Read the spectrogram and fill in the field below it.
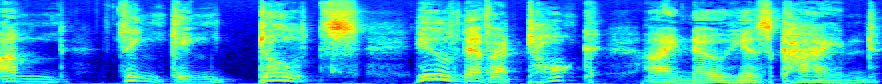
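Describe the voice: Putting on a character voice, a man drawls at a slow pace in a fairly low pitch with a bright, sharp tone and big pitch swings.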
